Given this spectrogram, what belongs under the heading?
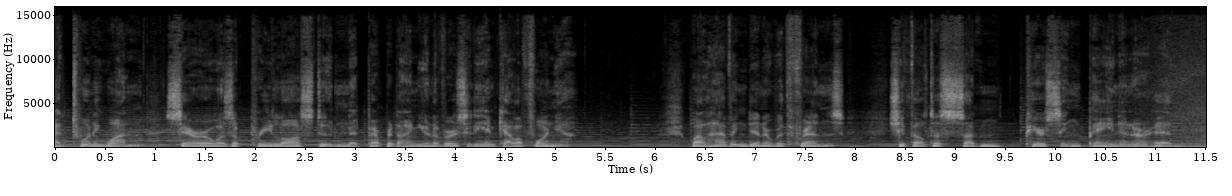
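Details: Adult male narrator; normal speech.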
